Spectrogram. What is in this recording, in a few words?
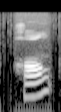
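"hong", Chinese, second tone; Chinese Surnames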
